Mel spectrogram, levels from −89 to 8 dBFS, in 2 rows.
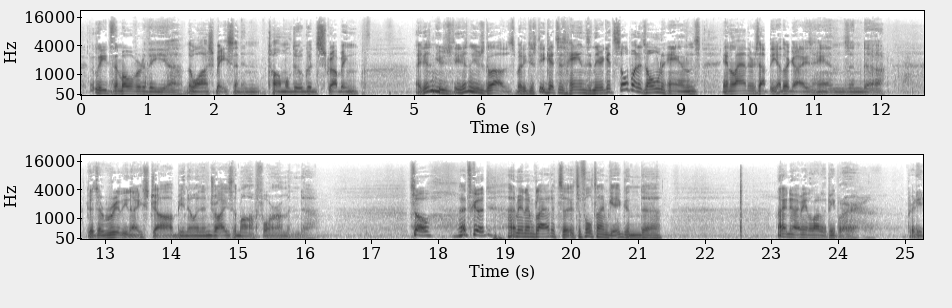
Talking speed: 215 wpm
